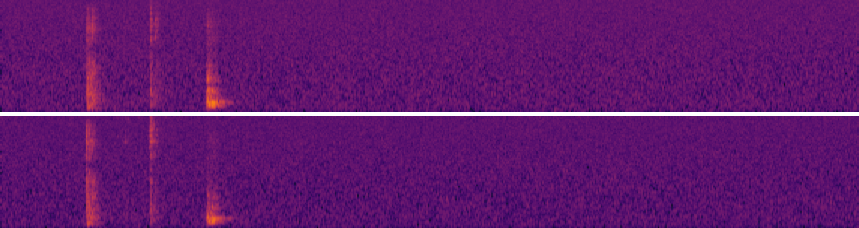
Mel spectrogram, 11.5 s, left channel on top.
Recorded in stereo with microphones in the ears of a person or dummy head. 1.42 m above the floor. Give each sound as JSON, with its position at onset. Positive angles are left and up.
{"t": 1.1, "sound": "scissors", "side_deg": -50, "distance_m": 4.0}
{"t": 2.7, "sound": "a whoosh", "side_deg": 45, "distance_m": 3.5}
